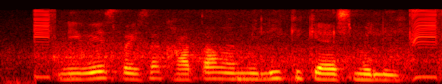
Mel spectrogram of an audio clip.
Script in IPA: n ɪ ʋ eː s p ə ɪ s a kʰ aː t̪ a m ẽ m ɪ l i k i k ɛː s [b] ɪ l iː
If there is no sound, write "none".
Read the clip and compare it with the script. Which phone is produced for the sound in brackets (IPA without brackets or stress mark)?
m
